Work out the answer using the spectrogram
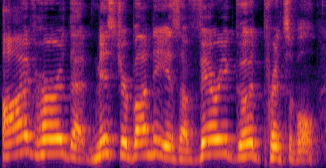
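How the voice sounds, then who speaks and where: A woman voicing a small, earnest frog who serves as a school principal, speaking slowly and formally in a croaky voice. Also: a little high, expressive, dark tone. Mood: polite. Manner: slow, formal and courteous. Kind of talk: storybook character voice.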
